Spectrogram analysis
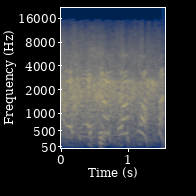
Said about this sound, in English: Hey, what's up, everybody? That's the first applause I've gotten in a while.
